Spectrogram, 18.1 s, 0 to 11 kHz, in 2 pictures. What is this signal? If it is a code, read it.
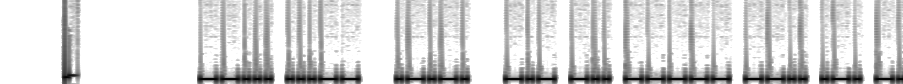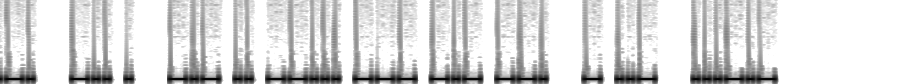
Morse code, heard as a keyed tone, about 22 wpm, 700 Hz. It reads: 73 <AR> KD0ZRC DE KI7OKG TU <SK>
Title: K1USN SST QSO Practice 22wpm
